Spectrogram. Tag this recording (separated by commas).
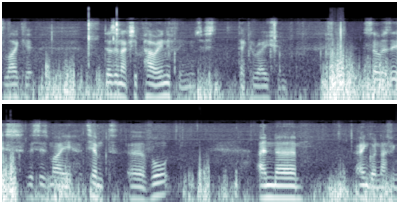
Speech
